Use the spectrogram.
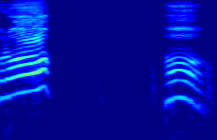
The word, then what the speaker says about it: গ্রহ: কারণে যে এখানে হ শব্দের শেষে হ থাকলে সেখানকার অ এর উচ্চারণটা কি করতে হবে ও করতে হবে হ থাকলে সেখানকার অ এর উচ্চারণ কি করতে হবে ও করতে হবে ওই জন্য গ্রো হ গ্রহ তাহলে একটু আপনারাই বলুন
